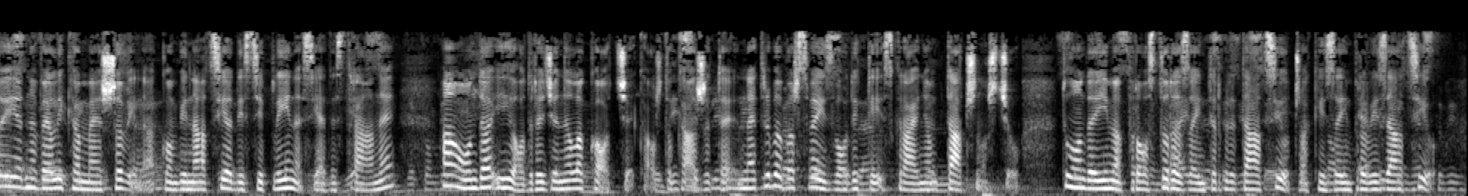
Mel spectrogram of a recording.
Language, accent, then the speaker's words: Serbian; Vienna, Austria; ja sam odrastao u Beču. Moji roditelji su se tu preselili kad mi je bilo 3 godine i od tada živim tamo.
